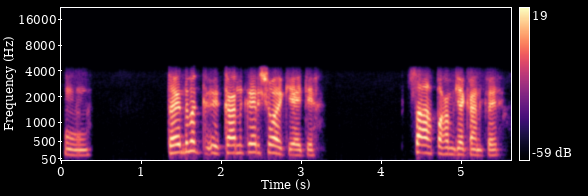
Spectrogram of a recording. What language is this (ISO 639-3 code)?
kas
